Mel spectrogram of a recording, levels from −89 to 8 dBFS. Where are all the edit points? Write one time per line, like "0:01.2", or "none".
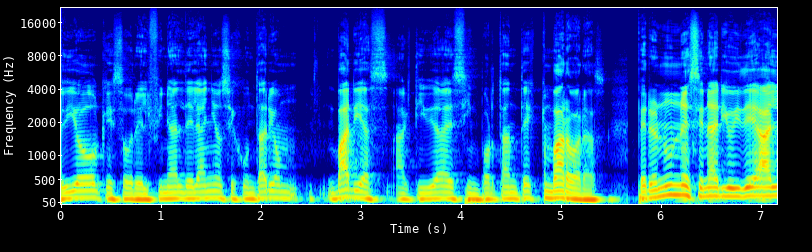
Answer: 0:04.8
0:05.7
